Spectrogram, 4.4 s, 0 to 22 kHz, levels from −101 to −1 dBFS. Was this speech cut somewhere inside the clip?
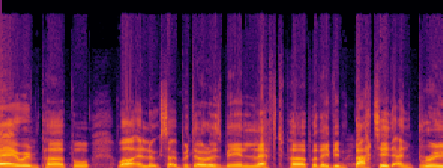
no; 0 cuts

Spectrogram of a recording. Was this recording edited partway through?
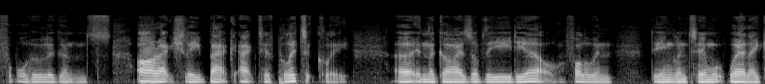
yes; 2 cuts; at 1.0 s, 5.6 s

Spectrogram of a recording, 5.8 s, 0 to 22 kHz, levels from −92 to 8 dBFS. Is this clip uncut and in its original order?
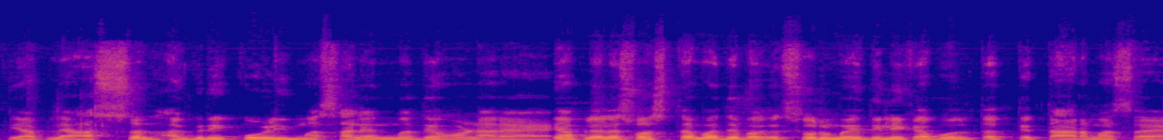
no; 1 cut; at 2.8 s

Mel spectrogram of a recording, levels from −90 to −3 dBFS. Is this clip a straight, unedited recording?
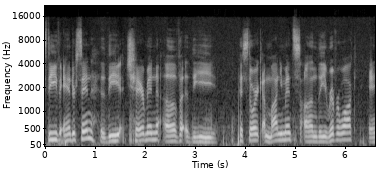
yes; 0 cuts

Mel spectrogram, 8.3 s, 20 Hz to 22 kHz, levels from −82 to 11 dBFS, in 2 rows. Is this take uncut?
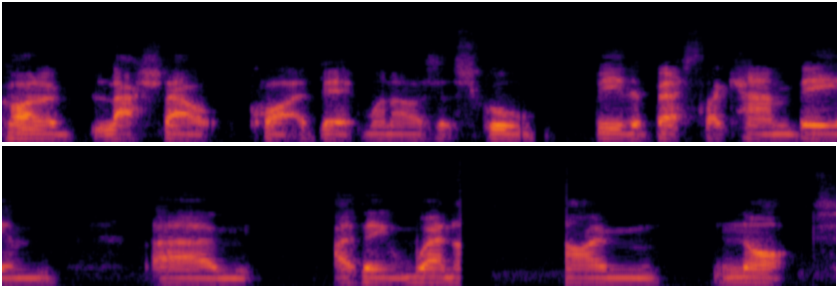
no; 1 cut; at 2.6 s

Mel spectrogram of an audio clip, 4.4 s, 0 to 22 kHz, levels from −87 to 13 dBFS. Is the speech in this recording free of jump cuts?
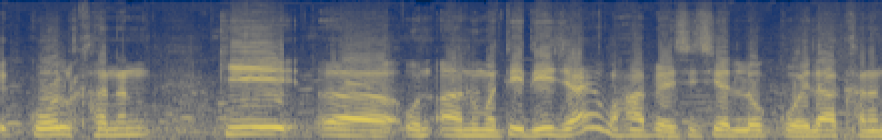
yes; 0 cuts

